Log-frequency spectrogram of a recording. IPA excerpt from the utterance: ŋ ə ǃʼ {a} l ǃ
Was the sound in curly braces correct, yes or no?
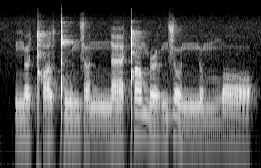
no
